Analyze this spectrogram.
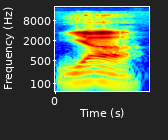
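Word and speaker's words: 八: That's why 8, the number 1 less than 9, was given the pronunciation ya, I believe.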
